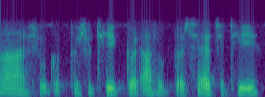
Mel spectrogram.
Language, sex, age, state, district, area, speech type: Kashmiri, male, 30-45, Jammu and Kashmir, Ganderbal, rural, conversation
